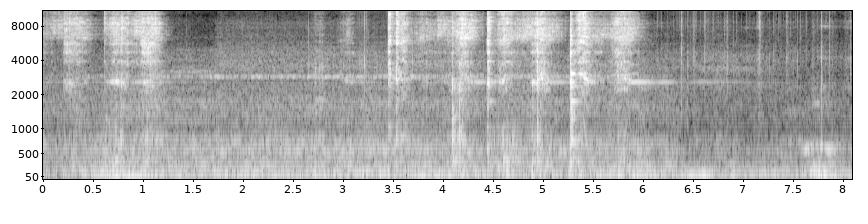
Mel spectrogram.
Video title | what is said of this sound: नवरात्रि# के #थोड़े-बहुत #तैयारी पहले ही कर ली । | इनके आवाज से पता चल ही जाएगा कि यह भून चुके हैं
